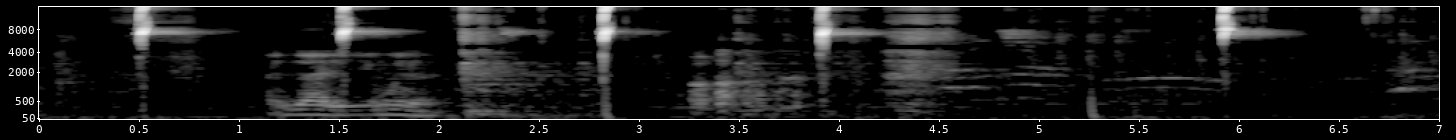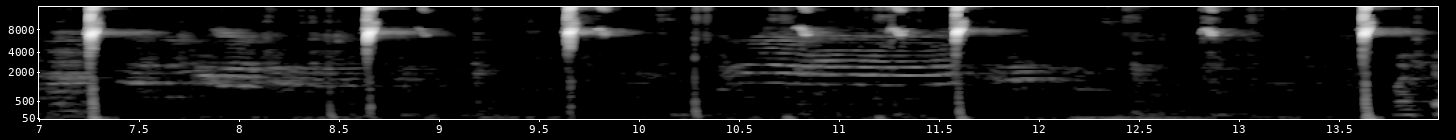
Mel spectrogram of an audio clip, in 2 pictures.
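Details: A pair of bananaquits calling, played to excite another bananaquit: short, very high, sharp ticking notes repeated roughly every one to one and a half seconds, with faint low rustling early on.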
